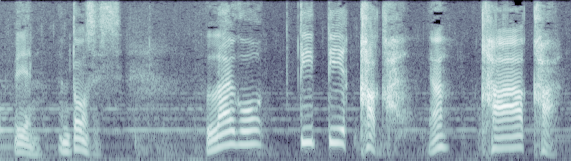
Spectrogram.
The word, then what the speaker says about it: Titicaca: Caca, porque en lo que es el idioma aymara quechua, nosotros utilizamos lo que es las pronunciaciones ka, ka, ka. Entonces, en este caso, ka, ka, ¿ya?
